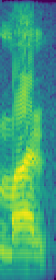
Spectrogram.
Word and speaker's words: من: انگریزی کے حروف ہیں۔ مثال دیکھتے ہیں ہم، من کا لفظ ہے، ہم کہتے ہیں من، جب فارسی میں اس کو بولیں گے تو مان، اردو تلفظ میں اس کو من کہہ دیتے ہیں، لیکن فارسی میں ذرا بولیں گے تو تھوڑا کھول کے مان۔ اردو میں سگ استعمال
